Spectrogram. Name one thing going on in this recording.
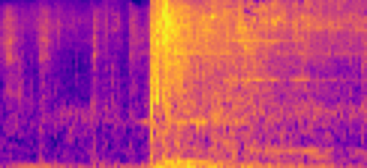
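A heavy stone slab grinds and rumbles as it shifts.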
